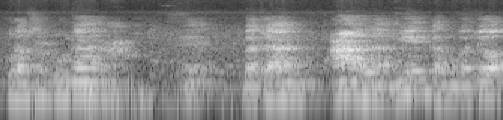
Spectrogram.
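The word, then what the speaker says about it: العالمين: Bacaan alamin, kamu baca alamin. Misalnya dibaca alif, bukannya dibaca ain. Kan alhamdulillahi rabbil alamin. Itu tenggorokan. Alamin bukannya alamin, beda.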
